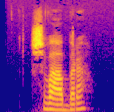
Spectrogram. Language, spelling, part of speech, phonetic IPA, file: Russian, швабра, noun, [ˈʂvabrə], Ru-швабра.ogg
- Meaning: 1. mop (implement for washing floors) 2. woman, such as seen from an utilitarian point of view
